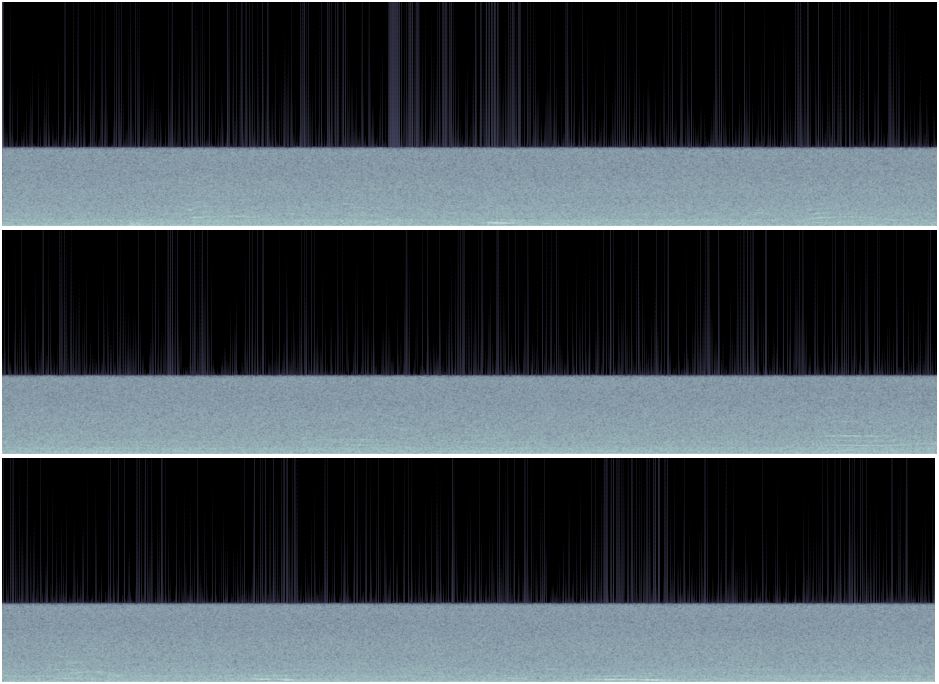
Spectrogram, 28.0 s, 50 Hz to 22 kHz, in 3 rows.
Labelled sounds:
1.9	2.2	humpback whale, 0.86 to 1.1 kHz
8.1	8.4	humpback whale, 0.83 to 1.0 kHz
17.6	18.0	humpback whale, 0.86 to 2.0 kHz

